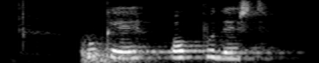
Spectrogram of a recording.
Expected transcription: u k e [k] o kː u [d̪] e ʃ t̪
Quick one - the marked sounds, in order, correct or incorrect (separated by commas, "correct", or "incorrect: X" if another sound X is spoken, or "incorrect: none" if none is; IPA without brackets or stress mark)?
incorrect: none, correct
